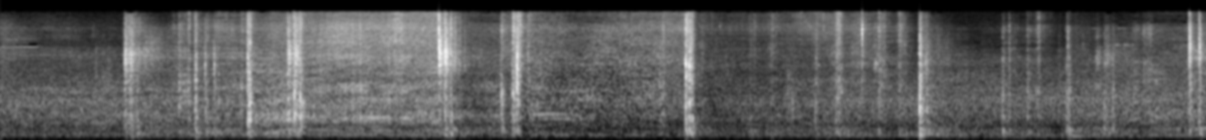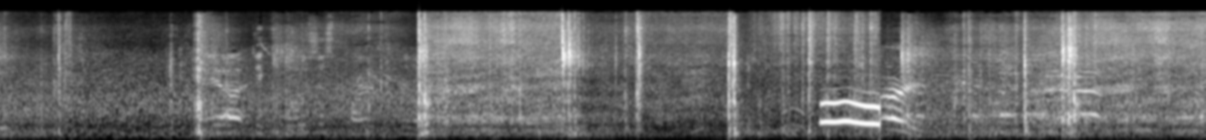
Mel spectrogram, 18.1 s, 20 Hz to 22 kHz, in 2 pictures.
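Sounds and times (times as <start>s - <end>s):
skateboard wheels rolling on concrete: 0.0s - 18.0s
skateboard clacks: 0.8s - 4.3s, 10.3s - 18.0s.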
